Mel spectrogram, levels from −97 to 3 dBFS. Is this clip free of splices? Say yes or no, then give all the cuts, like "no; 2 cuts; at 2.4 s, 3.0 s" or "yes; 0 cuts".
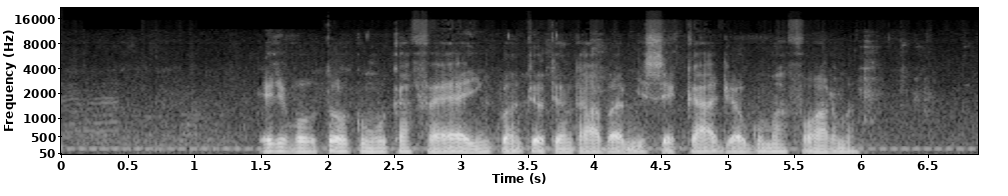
yes; 0 cuts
